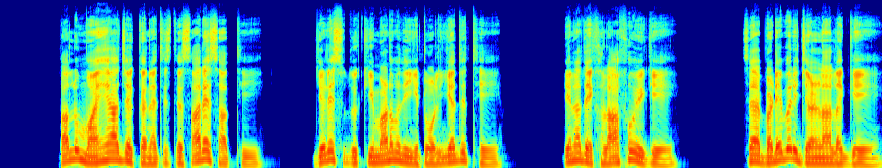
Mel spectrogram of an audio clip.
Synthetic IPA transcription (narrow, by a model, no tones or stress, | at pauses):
t̪aːlumãːɦeaːd͡ʒəkːɐnɛt̪ɪs̬d̪esaːɾesaːt̪ʰi | d͡ʒeːɽesɐd̪uːkimaːɽ̃ũãd̪ɪjɐ̃ʈoːlɪjãd̪ɪt̪ʰːe | t̪ɪnãd̪ekʰɐlaːpʰɦoːiɡe | sɛːbɐɽebɐɾid͡ʒɐɭɽ̃alɐɡːeː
